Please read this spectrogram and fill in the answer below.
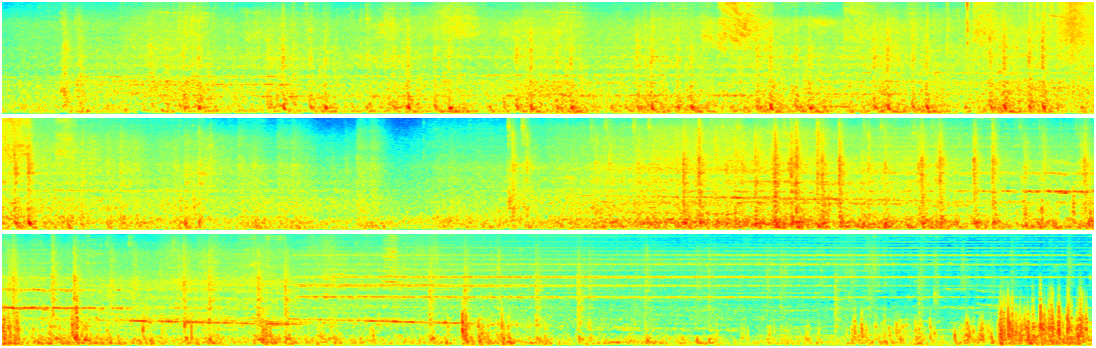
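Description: Electric commuter trains of the Keisei Main Line at a station, with wheels clattering over rail joints. From about halfway, a train runs in alongside the platform with a whine that falls steadily in pitch as it slows. Near the end it gives a steady high-pitched hum.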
